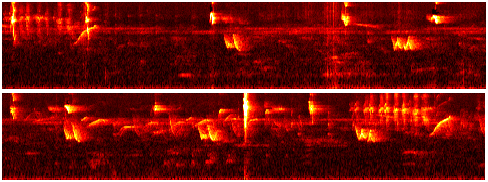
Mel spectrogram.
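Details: Many free bananaquits come to a cage during a bird-catching outing. Scattered short, very high, thin sweeping notes and chips repeat irregularly from several birds, with quiet gaps between them.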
